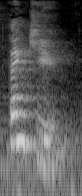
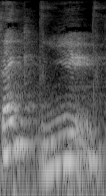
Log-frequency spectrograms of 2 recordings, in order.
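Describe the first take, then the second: First: The stress falls on the word thank. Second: The stress falls on the word you. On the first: The speaker is thanking someone. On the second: The thanks is returned to the other person.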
